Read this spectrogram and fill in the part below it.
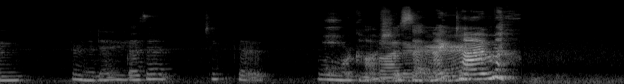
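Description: Two young women talk excitedly close by.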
